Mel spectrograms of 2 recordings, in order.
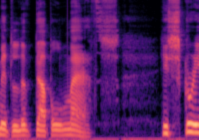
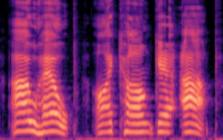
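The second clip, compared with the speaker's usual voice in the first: high, loud hammed-up helpless wail, slowing down; a bully faking a helpless turtle's cry; mock cry for help; 8 semitones higher, 6 dB louder, slower than usual. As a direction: play the stranded turtle for laughs. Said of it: "he cried, playing the stranded turtle".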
